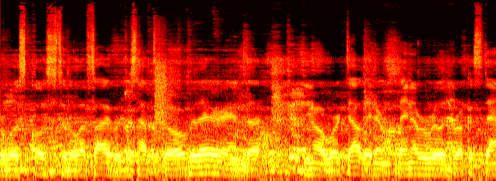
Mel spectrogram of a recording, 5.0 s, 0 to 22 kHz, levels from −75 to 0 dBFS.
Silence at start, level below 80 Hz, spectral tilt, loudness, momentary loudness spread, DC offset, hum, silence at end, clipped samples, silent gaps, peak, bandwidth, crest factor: 0 s; -40 dBFS; -4.5 dB/octave; -11 LUFS; 3 LU; under 0.1%; none; 0 s; under 0.1%; none; 0 dBFS; over 20 kHz; 10 dB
